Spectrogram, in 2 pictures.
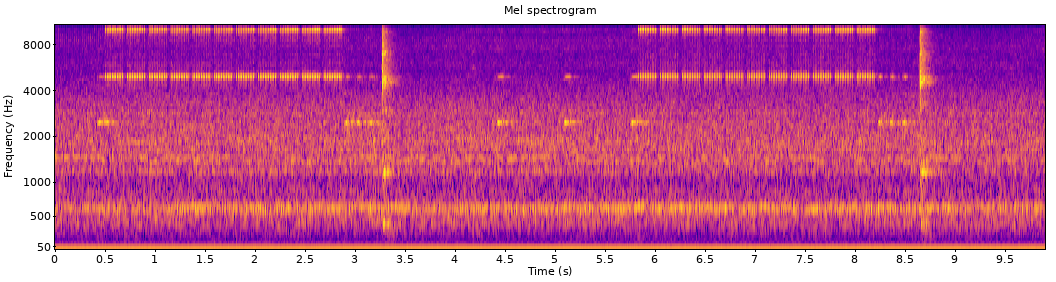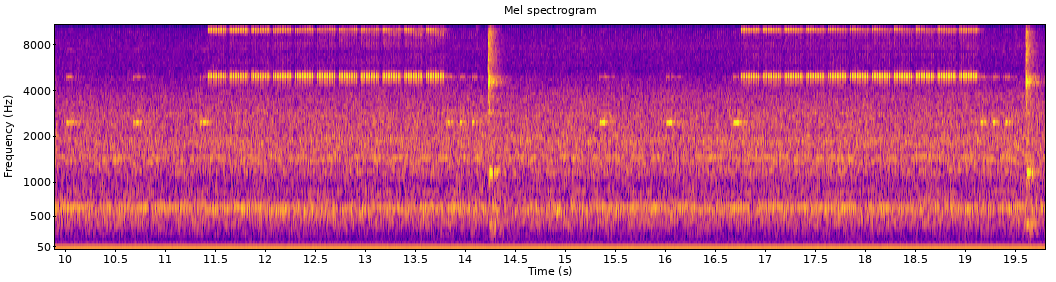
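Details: CO2 fractional laser treating enlarged facial pores at energy setting 6, with the handpiece held perpendicular and flat on the skin: repeating runs of high electronic tones, each separated by a sharp click.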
